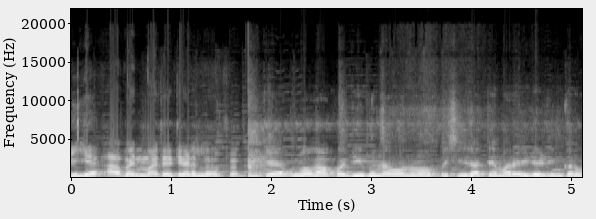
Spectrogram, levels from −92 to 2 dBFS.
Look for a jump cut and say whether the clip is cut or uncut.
cut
